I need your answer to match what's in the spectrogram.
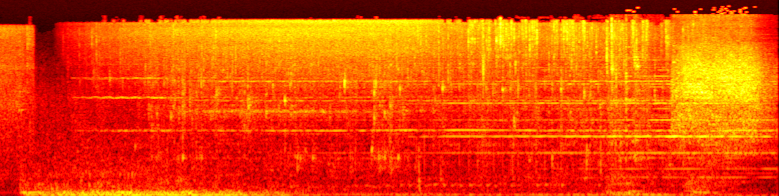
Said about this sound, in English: Formaldehyde. Dirty formaldehyde. Pour him into the sink.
